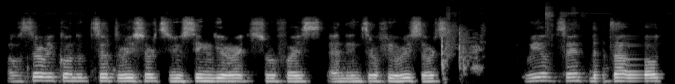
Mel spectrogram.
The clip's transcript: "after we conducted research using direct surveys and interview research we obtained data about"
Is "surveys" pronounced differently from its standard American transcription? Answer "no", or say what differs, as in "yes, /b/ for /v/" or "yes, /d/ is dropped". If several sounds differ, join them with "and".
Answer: yes, /f/ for /v/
